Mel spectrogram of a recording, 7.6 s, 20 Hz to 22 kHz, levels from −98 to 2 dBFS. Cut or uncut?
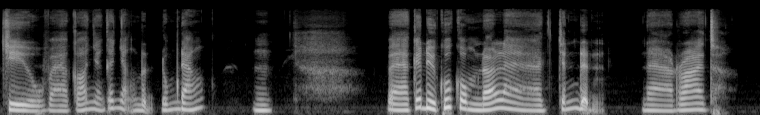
uncut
